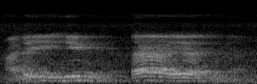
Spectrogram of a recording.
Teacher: Ayatuna asalnya ayatuna, ditukarkan hamzah menjadi alif. Ini adalah mad ma'badal dua harakat.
